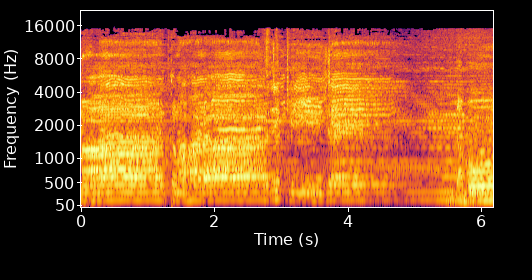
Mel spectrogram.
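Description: Devotional chanting: long held sung notes over a steady low drone, without drumming.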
